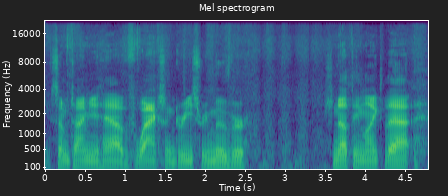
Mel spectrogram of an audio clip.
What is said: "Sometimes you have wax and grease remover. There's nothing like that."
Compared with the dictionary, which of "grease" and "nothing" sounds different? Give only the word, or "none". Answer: none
